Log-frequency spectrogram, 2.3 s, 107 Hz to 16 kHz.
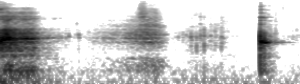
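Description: Mostly quiet handling, then a single sharp metallic clink near the end as a removed Toyota 1G-GTE turbocharger is picked up off the floor.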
